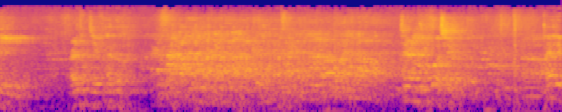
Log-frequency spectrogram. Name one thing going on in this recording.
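A man speaks steadily into a microphone, heard through loudspeakers in a large echoing hall.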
